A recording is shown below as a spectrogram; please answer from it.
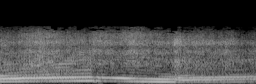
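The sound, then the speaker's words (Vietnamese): A car engine drones loudly and steadily as the car drives off quickly, its pitch dipping slightly and then stepping back up. “Xe chờ kìa, đi cháu, đi mà. Tài xế giọt lẹ đi.”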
